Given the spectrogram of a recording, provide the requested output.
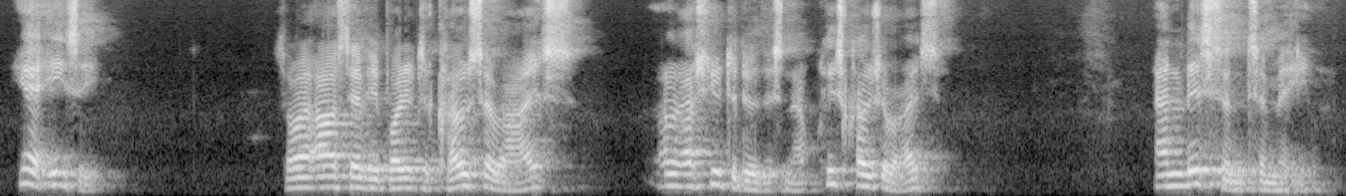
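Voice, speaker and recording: A man's fairly high, dark, mellow voice with lively intonation at a fairly slow pace, broken by long, frequent pauses, with audible room echo. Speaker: Buddhist monk and meditation teacher. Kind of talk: dharma talk. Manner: slow with pauses between words.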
